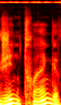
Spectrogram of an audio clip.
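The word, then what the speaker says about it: Jean Twenge: livre très intéressant de jein Tang prononce comme ça jein Tang est américaine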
